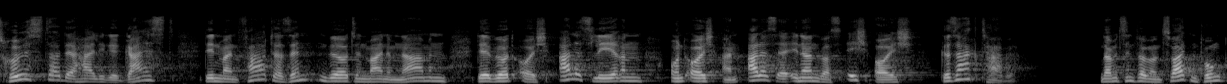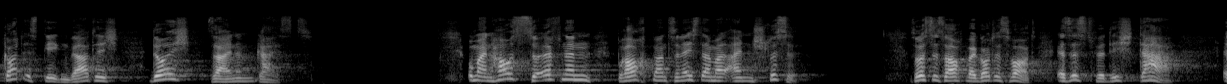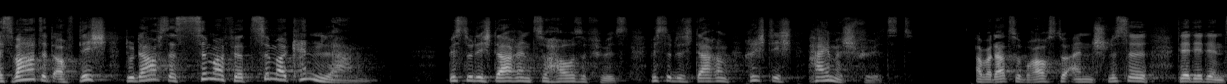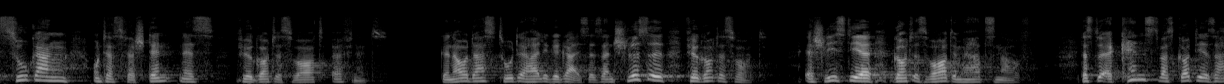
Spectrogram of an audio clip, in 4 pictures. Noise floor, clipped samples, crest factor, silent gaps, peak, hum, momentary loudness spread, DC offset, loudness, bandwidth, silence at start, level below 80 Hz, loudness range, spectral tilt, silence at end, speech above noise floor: -83 dBFS; under 0.1%; 24 dB; none; -8 dBFS; none; 13 LU; under 0.1%; -30 LUFS; 10.5 kHz; 0 s; -76 dBFS; 6 LU; -4.5 dB/octave; 0 s; 54 dB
